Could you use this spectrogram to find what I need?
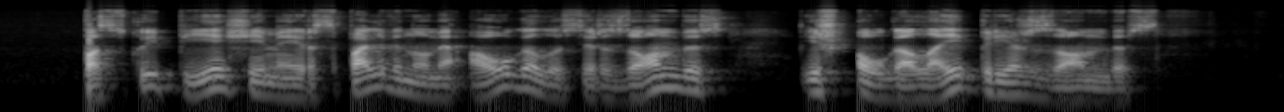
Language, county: Lithuanian, Marijampolė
